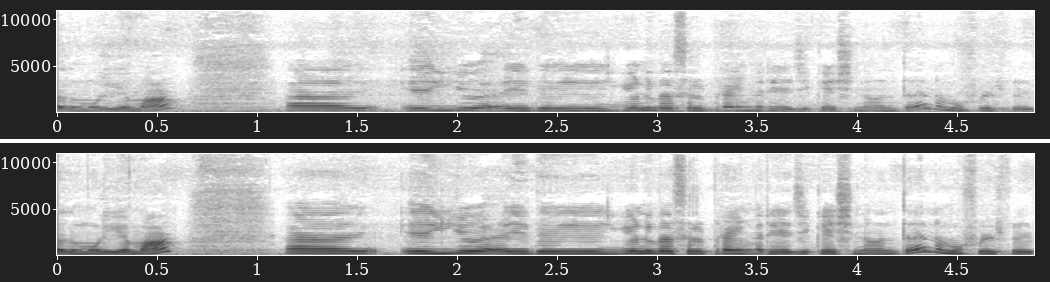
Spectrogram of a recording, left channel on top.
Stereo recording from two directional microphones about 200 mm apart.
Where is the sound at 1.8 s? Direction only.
50° right (ahead or behind).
